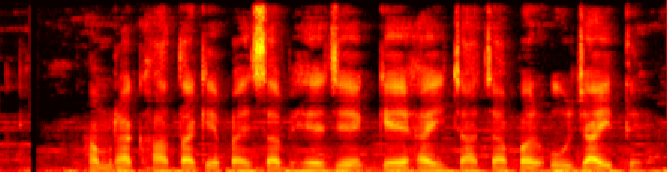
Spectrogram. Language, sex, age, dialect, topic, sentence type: Magahi, male, 18-24, Western, banking, question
